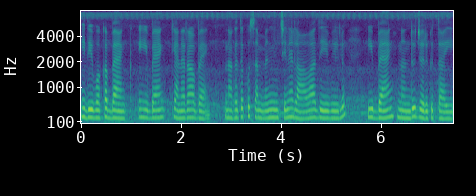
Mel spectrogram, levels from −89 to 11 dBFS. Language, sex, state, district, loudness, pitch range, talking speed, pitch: Telugu, female, Andhra Pradesh, Srikakulam, -18 LUFS, 190-210 Hz, 120 wpm, 200 Hz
